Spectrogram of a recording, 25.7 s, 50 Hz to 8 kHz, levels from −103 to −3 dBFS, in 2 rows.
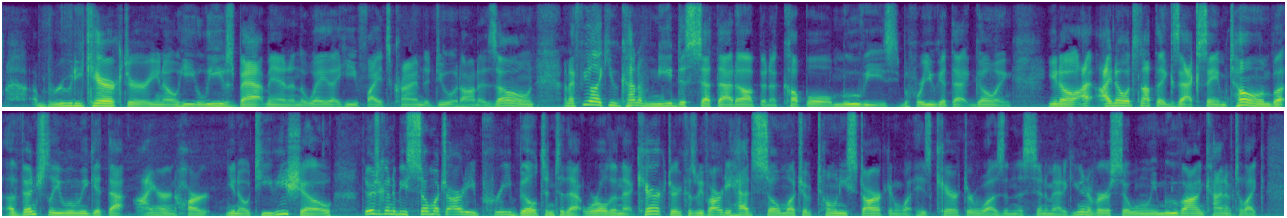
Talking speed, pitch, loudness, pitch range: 250 wpm, 140 Hz, -26 LUFS, 130-160 Hz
